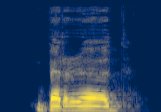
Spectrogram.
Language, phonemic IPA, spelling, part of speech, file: Moroccan Arabic, /bar.raːd/, براد, noun, LL-Q56426 (ary)-براد.wav
- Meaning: teapot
